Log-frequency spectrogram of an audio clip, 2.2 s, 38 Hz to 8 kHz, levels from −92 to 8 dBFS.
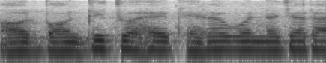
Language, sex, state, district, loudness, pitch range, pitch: Hindi, male, Bihar, Katihar, -15 LUFS, 115-125 Hz, 120 Hz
